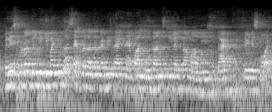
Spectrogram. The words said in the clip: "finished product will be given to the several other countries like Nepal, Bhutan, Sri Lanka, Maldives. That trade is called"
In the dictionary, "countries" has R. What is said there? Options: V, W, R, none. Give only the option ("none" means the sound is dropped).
none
